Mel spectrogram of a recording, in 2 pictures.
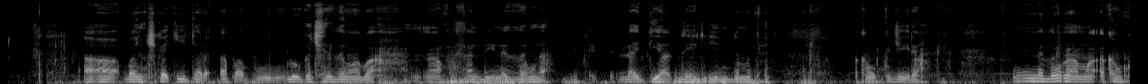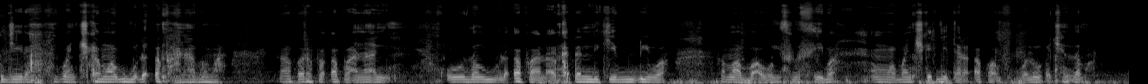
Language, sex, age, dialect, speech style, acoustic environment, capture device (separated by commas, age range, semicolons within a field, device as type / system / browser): Hausa, male, 35-44, Nigeria - Kano, happy; tired, people talking; nature, mobile / Linux / Chrome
